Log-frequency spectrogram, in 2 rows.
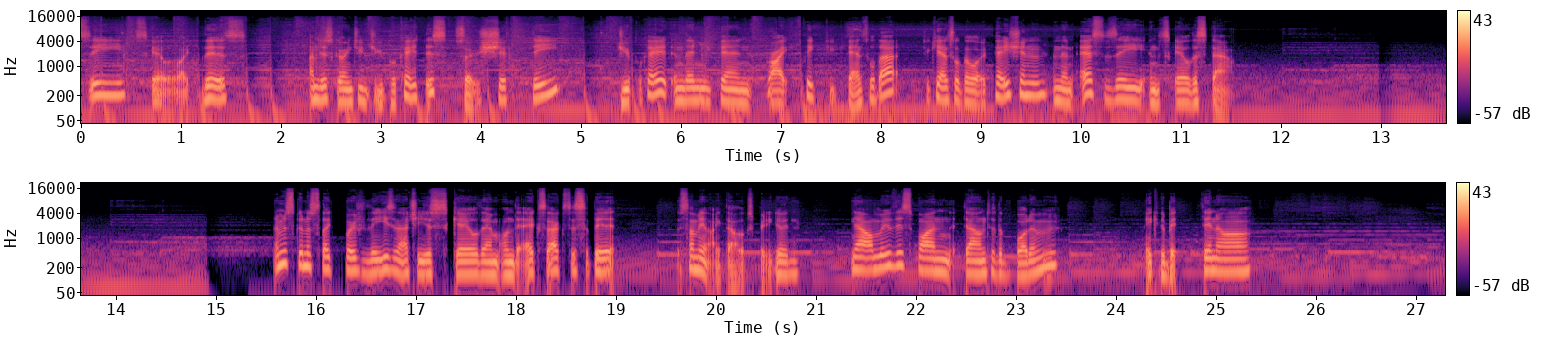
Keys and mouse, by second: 2.9 shift+click, 3.7 shift+d, 9.6 s, 9.8 z, 14.5-15.6 drag, 16.6 s, 16.8 z, 17.5 x, 21.4 g, 21.5 z, 23.2 click, 23.5 s, 23.6 z, 24.6 g, 24.7 z, 27.0 click.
